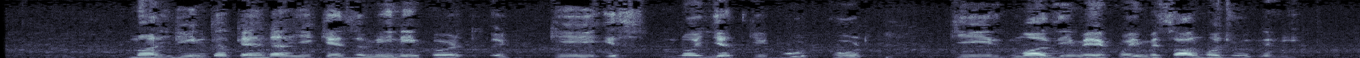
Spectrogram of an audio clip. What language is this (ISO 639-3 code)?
urd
